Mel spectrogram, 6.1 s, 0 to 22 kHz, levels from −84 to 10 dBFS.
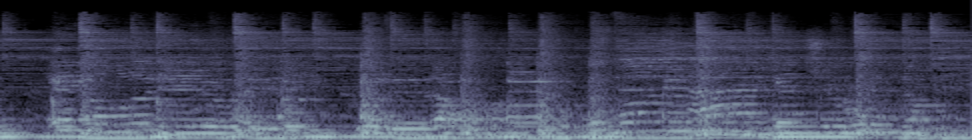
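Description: No technical faults can be heard anywhere in the audio; the signal stays continuous throughout.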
